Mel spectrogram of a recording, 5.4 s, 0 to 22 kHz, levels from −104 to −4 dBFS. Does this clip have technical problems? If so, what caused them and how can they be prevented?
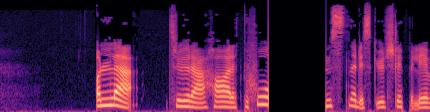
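Yes. At 3.35 s the speech cuts to an audio dropout to silence, with no room tone, until 4.07 s, losing about 0.72 s. The likely cause is a momentary loss of input, such as a loose connection or brief mute. Secure cables and monitor input levels while recording.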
